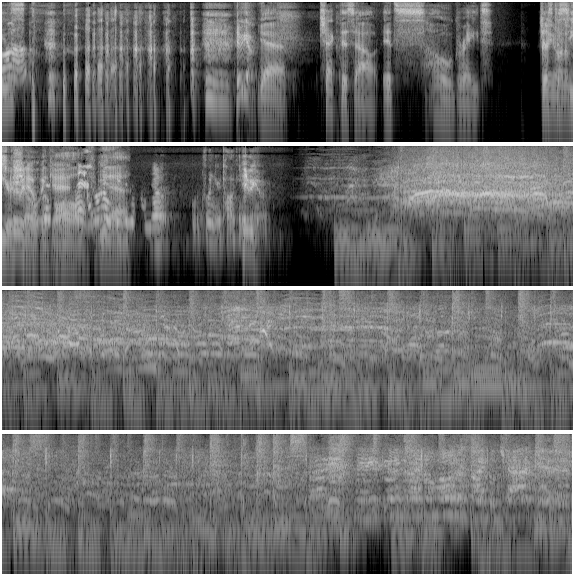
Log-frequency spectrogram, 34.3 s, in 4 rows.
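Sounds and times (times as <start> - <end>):
speech: 0.0 - 7.4, 8.1 - 12.6, 13.5 - 13.9
laughter: 0.2 - 3.5, 8.4 - 10.6
crowd cheering at a bass break during a live DJ show: 13.2 - 30.8
pounding bass-heavy music: 13.6 - 30.8, 31.6 - 34.2.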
